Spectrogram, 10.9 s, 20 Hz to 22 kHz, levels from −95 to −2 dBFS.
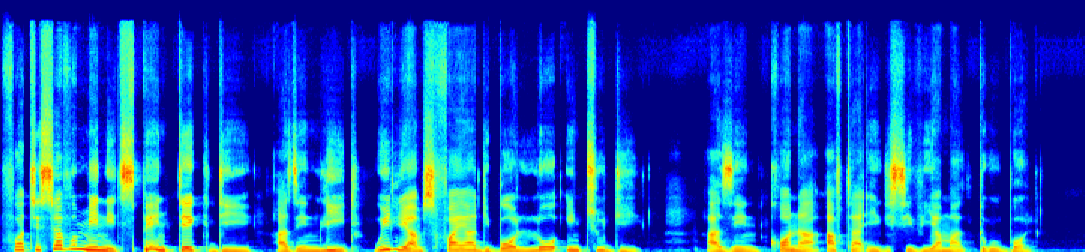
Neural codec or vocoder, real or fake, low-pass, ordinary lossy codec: autoencoder, 48 kHz, 128 numbers a frame, DAC-VAE, trained on Japanese speech; fake; none; none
